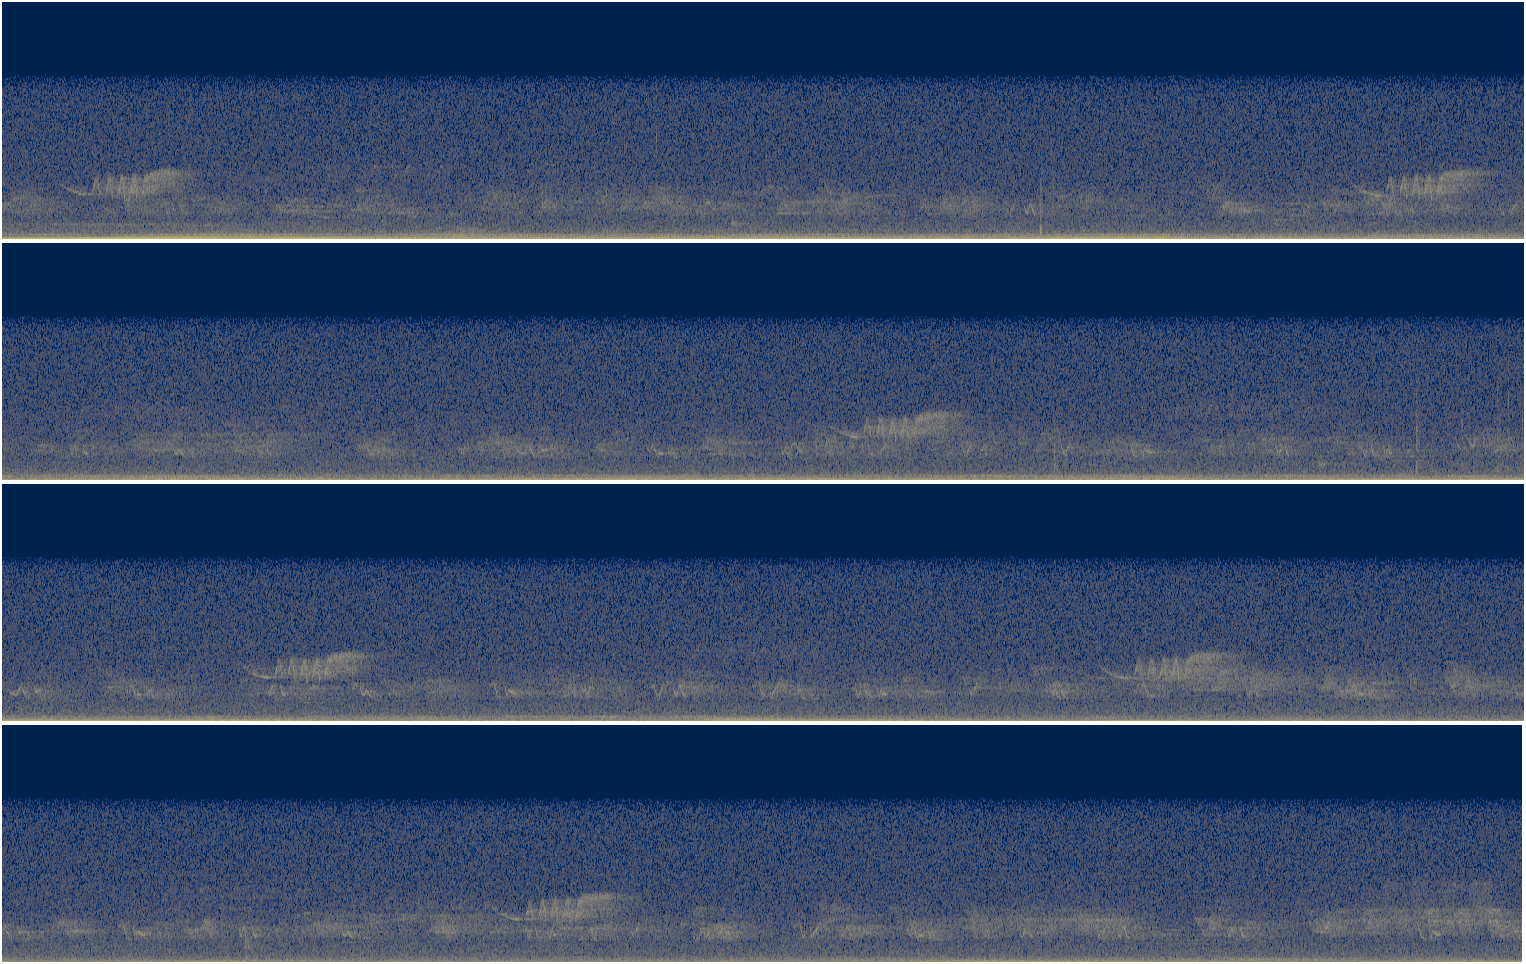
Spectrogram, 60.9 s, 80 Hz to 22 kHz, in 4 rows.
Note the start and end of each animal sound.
[0.00, 60.86] Red-eyed Vireo (Vireo olivaceus)
[0.56, 2.17] Black-throated Blue Warbler (Setophaga caerulescens)
[3.02, 4.42] Black-and-white Warbler (Mniotilta varia)
[4.86, 6.89] Ovenbird (Seiurus aurocapilla)
[13.36, 15.09] Black-throated Blue Warbler (Setophaga caerulescens)
[16.46, 18.58] Ovenbird (Seiurus aurocapilla)
[23.14, 25.03] Black-throated Blue Warbler (Setophaga caerulescens)
[26.50, 28.45] Black-and-white Warbler (Mniotilta varia)
[32.70, 34.28] Black-throated Blue Warbler (Setophaga caerulescens)
[41.27, 42.87] Black-throated Blue Warbler (Setophaga caerulescens)
[41.92, 44.58] Ovenbird (Seiurus aurocapilla)
[48.42, 49.87] Eastern Wood-Pewee (Contopus virens)
[50.23, 52.02] Black-throated Blue Warbler (Setophaga caerulescens)
[54.58, 57.14] Ovenbird (Seiurus aurocapilla)
[58.71, 60.86] Ovenbird (Seiurus aurocapilla)

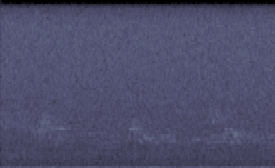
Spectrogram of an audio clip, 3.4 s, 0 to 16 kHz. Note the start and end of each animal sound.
[0.00, 3.44] Red-breasted Nuthatch (Sitta canadensis)
[0.00, 3.44] Red-eyed Vireo (Vireo olivaceus)

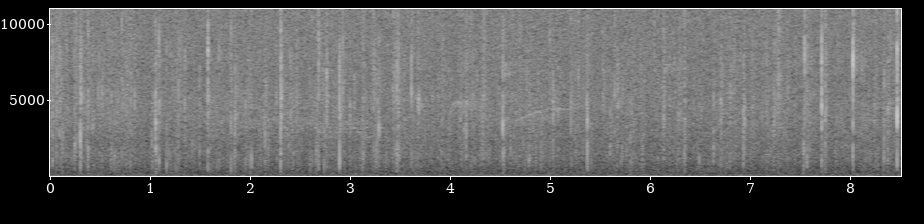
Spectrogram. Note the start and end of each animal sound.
[3.78, 5.01] Eastern Wood-Pewee (Contopus virens)

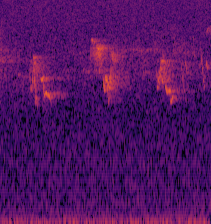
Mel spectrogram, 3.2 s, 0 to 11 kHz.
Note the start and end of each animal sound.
[0.00, 3.17] Red-eyed Vireo (Vireo olivaceus)
[1.42, 3.17] Ovenbird (Seiurus aurocapilla)

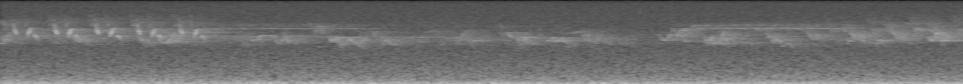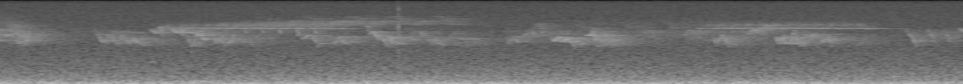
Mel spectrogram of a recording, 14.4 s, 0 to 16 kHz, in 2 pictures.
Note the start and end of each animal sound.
[0.00, 0.69] Red-eyed Vireo (Vireo olivaceus)
[0.00, 1.85] Ovenbird (Seiurus aurocapilla)
[1.00, 14.45] Red-eyed Vireo (Vireo olivaceus)
[1.56, 2.92] Dark-eyed Junco (Junco hyemalis)
[5.04, 6.44] Dark-eyed Junco (Junco hyemalis)
[5.04, 7.58] Ovenbird (Seiurus aurocapilla)
[8.56, 9.95] Dark-eyed Junco (Junco hyemalis)
[9.38, 10.80] Black-and-white Warbler (Mniotilta varia)
[12.34, 13.82] Dark-eyed Junco (Junco hyemalis)

